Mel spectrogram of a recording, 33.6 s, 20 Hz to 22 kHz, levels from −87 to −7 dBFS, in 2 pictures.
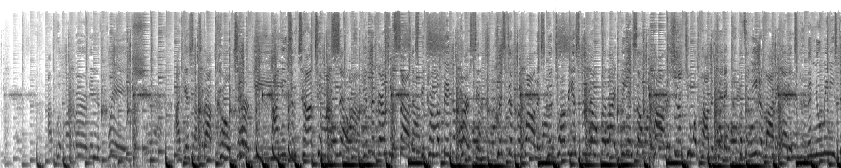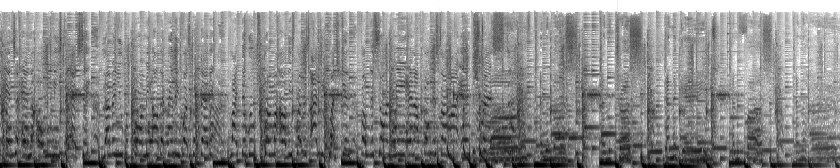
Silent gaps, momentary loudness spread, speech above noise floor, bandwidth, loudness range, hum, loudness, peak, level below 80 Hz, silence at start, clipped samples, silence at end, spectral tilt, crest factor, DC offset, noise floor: none; 9 LU; 31 dB; 17 kHz; 4 LU; none; -13 LUFS; 0 dBFS; -14 dBFS; 0.45 s; under 0.1%; 0 s; -5 dB/octave; 12 dB; under 0.1%; -42 dBFS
